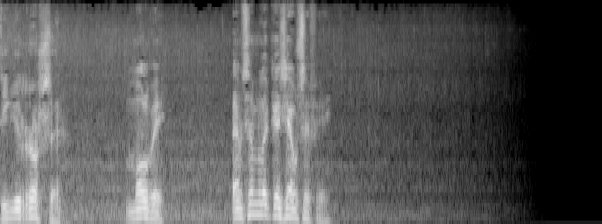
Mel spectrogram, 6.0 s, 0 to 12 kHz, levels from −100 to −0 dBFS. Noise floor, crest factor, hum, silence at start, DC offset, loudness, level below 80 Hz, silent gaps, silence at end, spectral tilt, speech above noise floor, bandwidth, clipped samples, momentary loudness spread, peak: -74 dBFS; 18 dB; none; 0 s; under 0.1%; -15 LUFS; -42 dBFS; none; 2.75 s; -4 dB/octave; 59 dB; 11.5 kHz; under 0.1%; 23 LU; -2 dBFS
